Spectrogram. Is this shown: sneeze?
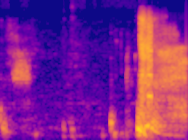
yes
